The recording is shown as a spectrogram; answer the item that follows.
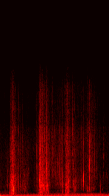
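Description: Footsteps crunching on loose flat rocks on a lakeshore: a few crunching steps about half a second apart, with the stones shifting and clinking underfoot.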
